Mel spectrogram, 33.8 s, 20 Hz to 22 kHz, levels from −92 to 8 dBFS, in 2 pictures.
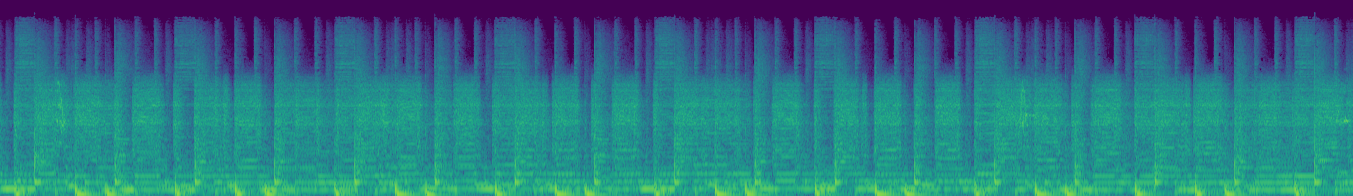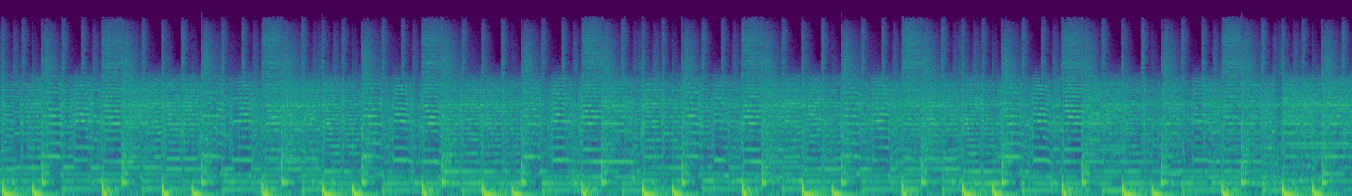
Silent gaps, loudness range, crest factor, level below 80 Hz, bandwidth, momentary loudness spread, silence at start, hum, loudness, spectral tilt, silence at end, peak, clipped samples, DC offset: none; 1 LU; 16 dB; -22 dBFS; 15.5 kHz; 3 LU; 0 s; none; -18 LUFS; -4.5 dB/octave; 0 s; 0 dBFS; under 0.1%; under 0.1%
